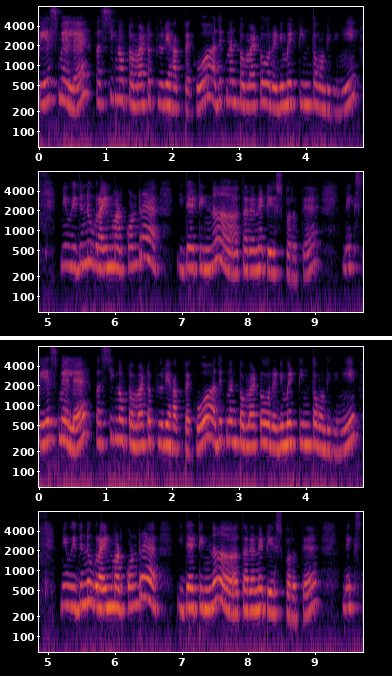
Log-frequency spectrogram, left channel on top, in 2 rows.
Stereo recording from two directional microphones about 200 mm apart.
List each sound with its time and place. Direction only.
0.0 s a woman's voice: 55° right (ahead or behind)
